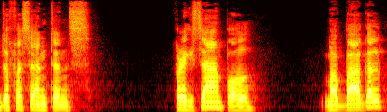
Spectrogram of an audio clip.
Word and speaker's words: mabagal: Mabagal kumain si Chris.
